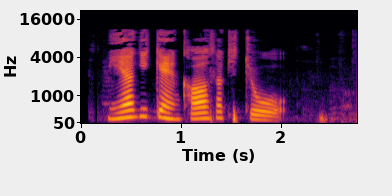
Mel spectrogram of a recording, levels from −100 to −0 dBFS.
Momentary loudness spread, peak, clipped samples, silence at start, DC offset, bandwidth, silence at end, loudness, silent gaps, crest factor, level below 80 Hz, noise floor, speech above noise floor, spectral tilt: 11 LU; -4 dBFS; under 0.1%; 0.25 s; under 0.1%; 11.5 kHz; 0.3 s; -23 LUFS; none; 20 dB; -62 dBFS; -47 dBFS; 25 dB; -5 dB/octave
